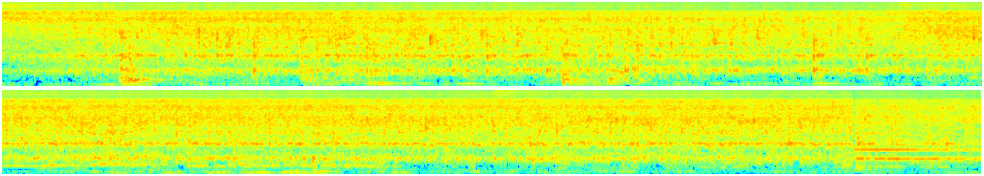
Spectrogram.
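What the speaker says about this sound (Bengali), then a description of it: "মাছগুলো একটু ভেজে নিচ্ছি" Pieces of katla fish, marinated in salt, turmeric and Kashmiri chili, fry in hot oil with a loud, constant sizzle and occasional light clinks of a utensil. No one talks.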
